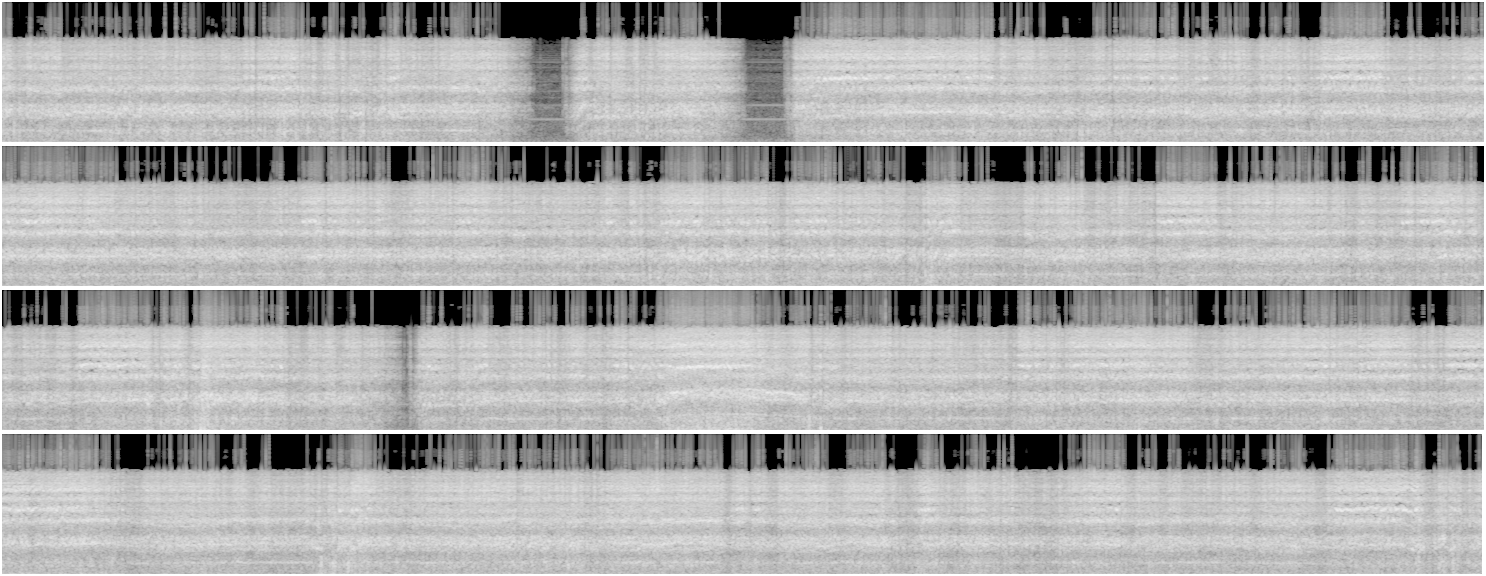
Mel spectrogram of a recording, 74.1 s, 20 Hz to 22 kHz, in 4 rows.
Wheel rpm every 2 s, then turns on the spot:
220, 230, 220, 90, 110, 170, 220, 220, 220, 220, 230, 230, 230, 230, 230, 230, 220, 220, 230, 220, 210, 150, 230, 280, 220, 220, 230, 220, 220, 220, 220, 210, 220, 220, 230, 230, 210.
none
